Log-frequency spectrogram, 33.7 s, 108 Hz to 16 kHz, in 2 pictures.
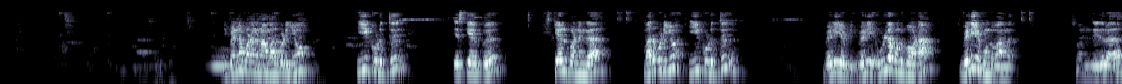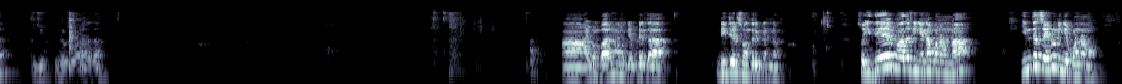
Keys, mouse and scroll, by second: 0.3-5.7 shift+middle drag, 5.7 e, 7.4 s, 9.8 scroll up 1, 10.5 e, 15.4-18.3 drag, 18.3 ctrl+z, 19.4 e, 24.1 alt+a, 24.3 Tab, 24.6 scroll down 2, 24.8-26.7 middle drag, 26.7 ctrl+s, 29.5 scroll down 1, 29.8-30.5 middle drag, 30.5 click, 31.5 Tab, 32.7-33.5 middle drag, 33.5 alt+a.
